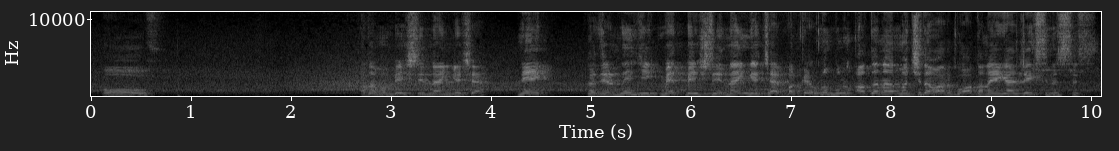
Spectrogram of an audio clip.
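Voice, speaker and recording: A man commentating his own football video game match, ranting at the referee and the players, then calmly explaining his tactics. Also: a little high, echoey room, far from the mic, noisy background. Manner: switches to calm explaining of tactics. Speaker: gaming YouTuber.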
